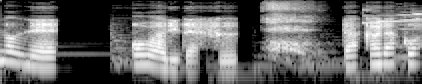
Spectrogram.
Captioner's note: laughs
